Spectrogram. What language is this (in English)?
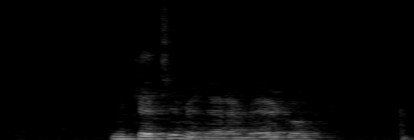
Igbo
